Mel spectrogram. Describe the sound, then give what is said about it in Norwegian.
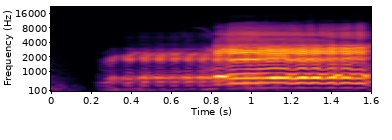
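A goat, one of those set out to graze down scrub in ski terrain in Nordmøre and Romsdal, Norway, bleats loudly, a single sustained, wavering cry that swells in intensity partway through, with no talking. “Dette er lyden av krattkrigerne til Visit Nordvest.”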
